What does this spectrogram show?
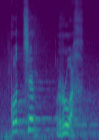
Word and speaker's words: Kotzer Ruach: Kotzer Ruach. Kotzer se escribe Kotzer. Kotzer. Y Ruach es espíritu, sí, es Ruach. ¿Sí? Falta de respiro. En hebreo, Kotzer Ruach.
